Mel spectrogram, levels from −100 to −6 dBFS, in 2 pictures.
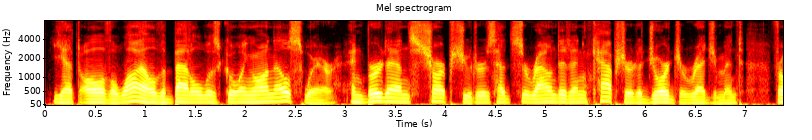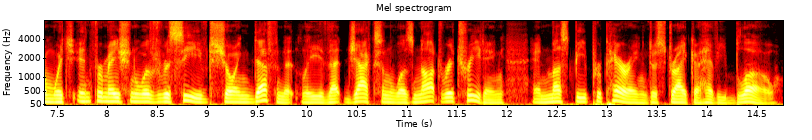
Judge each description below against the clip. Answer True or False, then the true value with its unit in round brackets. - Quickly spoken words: False (165 wpm)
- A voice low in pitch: True (120 Hz)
